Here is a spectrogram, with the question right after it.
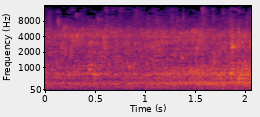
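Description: Water from an aquarium tank filter falls in a steady, soft, continuous trickle, quiet and close with an even splashing texture.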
